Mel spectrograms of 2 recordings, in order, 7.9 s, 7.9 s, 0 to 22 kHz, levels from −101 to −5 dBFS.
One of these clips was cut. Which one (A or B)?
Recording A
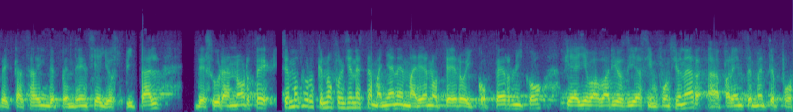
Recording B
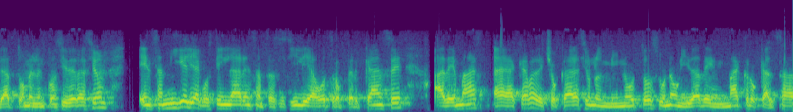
A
